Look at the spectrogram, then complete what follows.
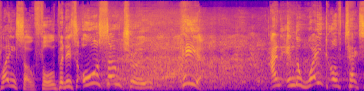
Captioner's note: studio audience laughing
